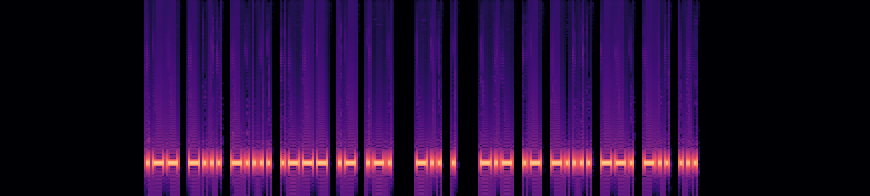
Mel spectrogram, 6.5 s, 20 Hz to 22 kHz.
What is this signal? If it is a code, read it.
Morse code, heard as a keyed tone, about 46 wpm, 700 Hz. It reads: WB6JAR DE KA6GDS
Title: USA Callsign DE Callsign - 6 Characters - 45wpm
